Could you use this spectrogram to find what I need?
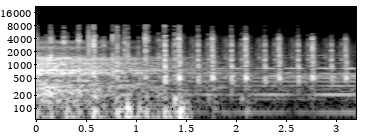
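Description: Fingers type on a keyboard while writing a text, making many quick, crisp clicks in an uneven rhythm that turns sparser and more distinct toward the end.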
